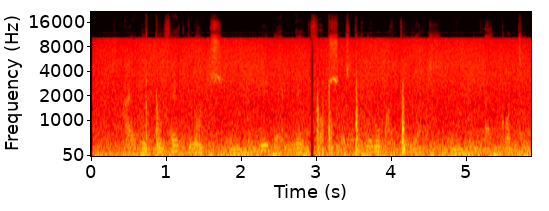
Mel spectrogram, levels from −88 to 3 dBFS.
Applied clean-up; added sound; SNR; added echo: none; Water; -4 dB; none.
